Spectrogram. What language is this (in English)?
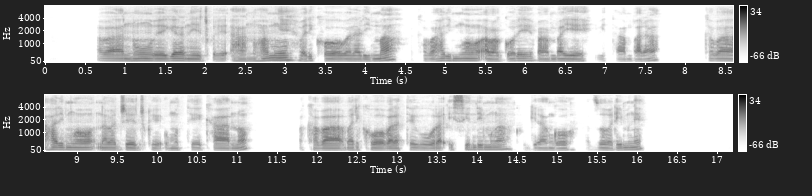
Rundi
